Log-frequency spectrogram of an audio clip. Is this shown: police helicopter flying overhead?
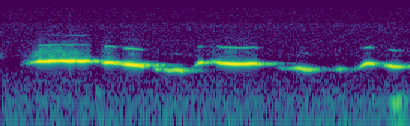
no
